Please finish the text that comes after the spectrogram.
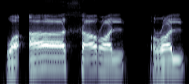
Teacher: Ra we read in heavy sound, and we connect with the lam.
